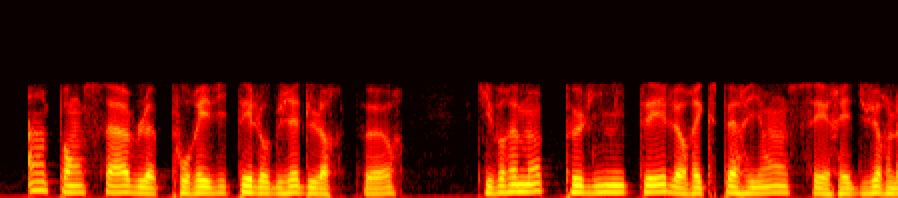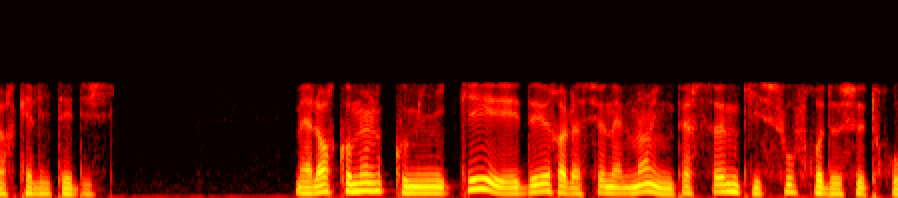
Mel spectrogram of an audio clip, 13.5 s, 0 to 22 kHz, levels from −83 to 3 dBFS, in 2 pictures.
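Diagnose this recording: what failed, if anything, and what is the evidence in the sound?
Nothing failed: the speech carries the narrow telephone band of G.711 telephone coding, with nothing above about 3.8 kHz, and no fault can be heard at any stage.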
